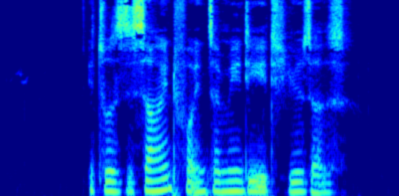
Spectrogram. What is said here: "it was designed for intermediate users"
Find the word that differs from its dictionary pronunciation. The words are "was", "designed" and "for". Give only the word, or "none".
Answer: none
